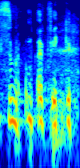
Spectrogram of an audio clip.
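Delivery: slow creepy whisper. Retold or imitated. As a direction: lure him in softly, slowly. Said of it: "He's like".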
